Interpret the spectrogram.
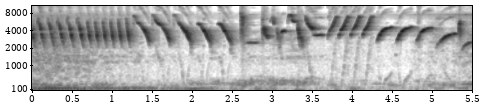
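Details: Red siskin song used as a training recording for other birds: a fast, continuous run of high chirped notes, about four per second, shifting into rising and falling whistled slurs and twittering trills.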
